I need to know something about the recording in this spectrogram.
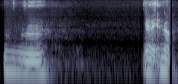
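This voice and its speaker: A man's voice: on the high side, level tone, drawn-out words, dark tone, dull audio. A man teaching an English grammar class in Spanish, explaining patiently step by step and quizzing his students.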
